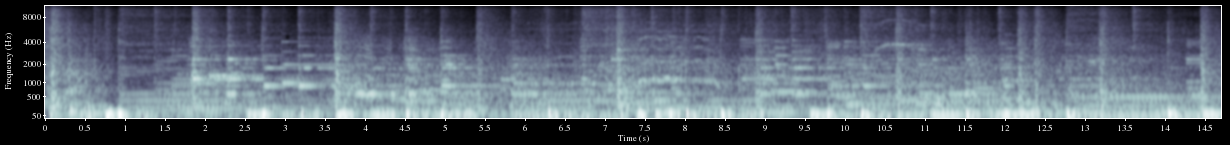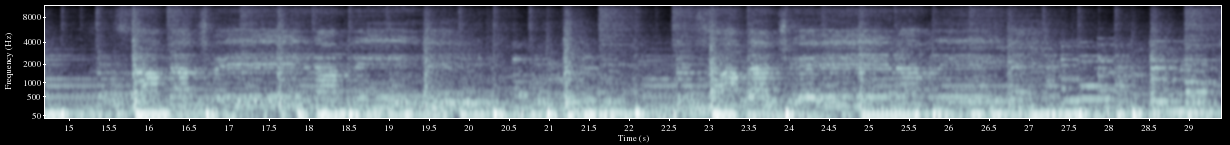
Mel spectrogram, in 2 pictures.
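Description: Live rock band playing, heard from the audience: electric guitars, keyboards, bass and drums, with a singing voice over a heavy, pulsing low end.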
